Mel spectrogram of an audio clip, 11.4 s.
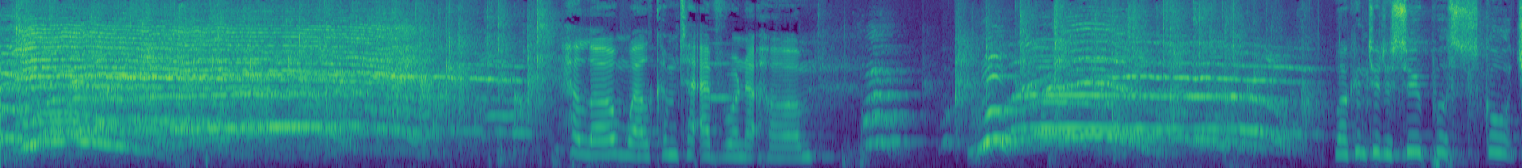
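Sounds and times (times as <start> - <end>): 
studio audience cheering and whooping: 0.0 - 4.2, 7.1 - 9.9
speech: 4.6 - 6.6, 7.2 - 8.1, 10.0 - 11.4.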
